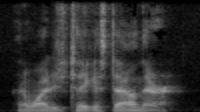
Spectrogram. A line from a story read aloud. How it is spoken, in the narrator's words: Dave asked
